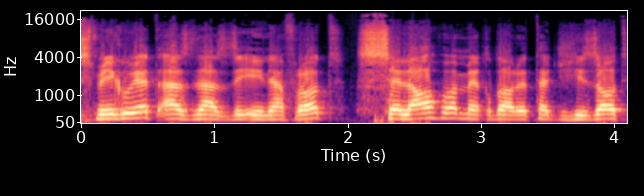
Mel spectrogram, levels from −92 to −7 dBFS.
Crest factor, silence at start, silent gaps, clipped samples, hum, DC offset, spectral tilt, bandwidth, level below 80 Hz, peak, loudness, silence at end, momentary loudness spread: 10 dB; 0 s; none; 0.4%; none; 0.2%; -4.5 dB/octave; over 20 kHz; -48 dBFS; 0 dBFS; -11 LUFS; 0 s; 7 LU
